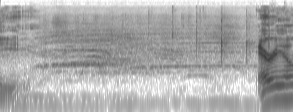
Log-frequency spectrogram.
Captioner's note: audience applauds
